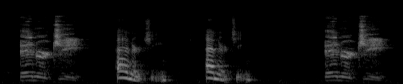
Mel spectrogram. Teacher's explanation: Energy, ce sera sur la première syllabe.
